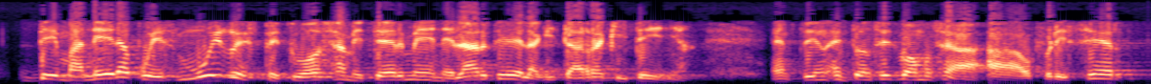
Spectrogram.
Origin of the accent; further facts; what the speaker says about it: Cali, Valle del Cauca, Colombia; Yo vengo de Cali, Colombia.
